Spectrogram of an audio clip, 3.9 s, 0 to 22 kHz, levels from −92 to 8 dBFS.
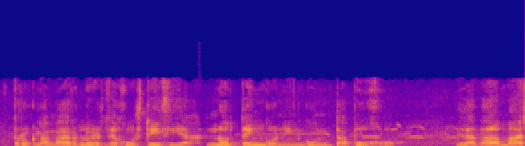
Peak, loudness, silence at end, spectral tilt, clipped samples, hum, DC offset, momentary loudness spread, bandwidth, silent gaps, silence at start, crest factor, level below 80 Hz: -4 dBFS; -24 LUFS; 0 s; -3.5 dB/octave; under 0.1%; none; under 0.1%; 10 LU; 10.5 kHz; none; 0 s; 20 dB; -68 dBFS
